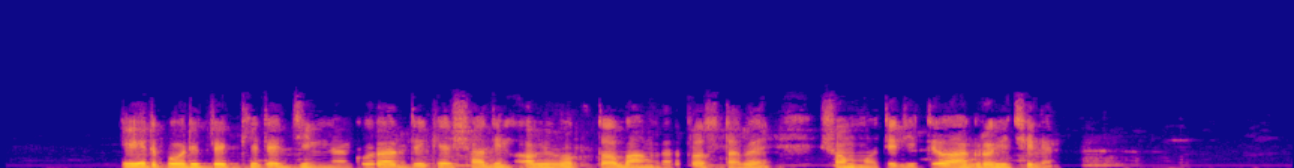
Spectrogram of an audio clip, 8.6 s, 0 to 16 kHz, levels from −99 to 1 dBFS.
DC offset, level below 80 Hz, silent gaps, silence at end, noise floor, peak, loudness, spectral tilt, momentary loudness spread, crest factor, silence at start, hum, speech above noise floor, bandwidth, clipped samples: under 0.1%; -58 dBFS; none; 1.25 s; -75 dBFS; 0 dBFS; -18 LUFS; -8 dB/octave; 9 LU; 18 dB; 0.8 s; none; 57 dB; 6.6 kHz; under 0.1%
